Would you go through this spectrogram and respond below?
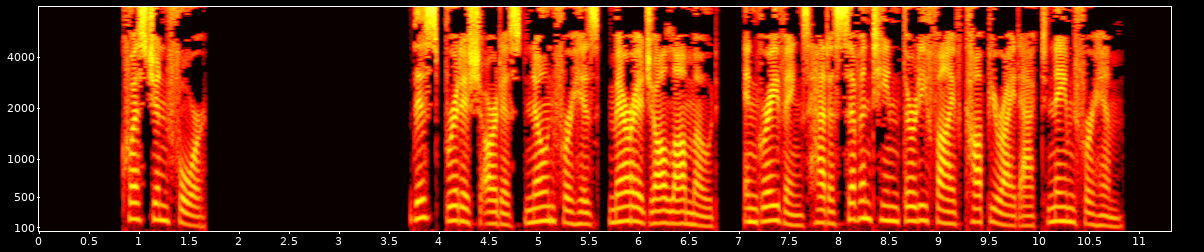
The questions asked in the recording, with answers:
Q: This British artist known for his Marriage à la Mode engravings had a 1735 Copyright Act named for him.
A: The answer? Hogarth.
